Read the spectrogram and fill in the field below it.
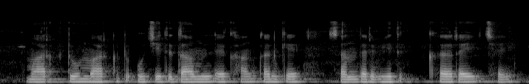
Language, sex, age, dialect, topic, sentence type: Magahi, male, 18-24, Western, banking, statement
